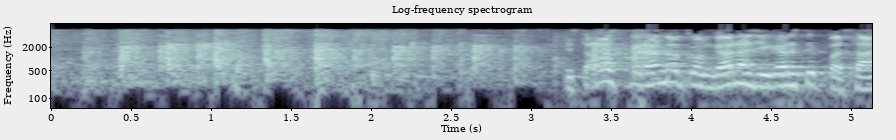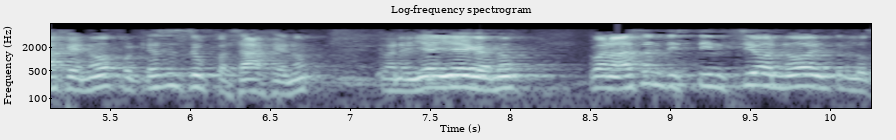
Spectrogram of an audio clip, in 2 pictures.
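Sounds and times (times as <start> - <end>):
crowd applauding: 0.0 - 4.0
speech: 3.2 - 10.2.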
